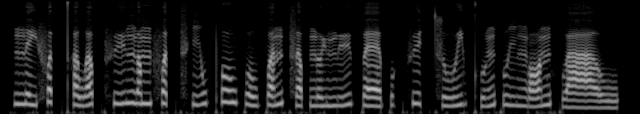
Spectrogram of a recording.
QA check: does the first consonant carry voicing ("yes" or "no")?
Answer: yes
